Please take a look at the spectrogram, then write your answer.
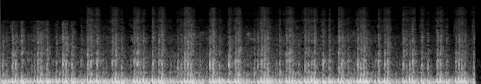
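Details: A carburetted Fiat Brio revs in ragged, uneven bursts with a lumpy, stumbling exhaust beat, misfiring on three cylinders; the cause was a clogged carburetor air jet giving an over-rich mixture.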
